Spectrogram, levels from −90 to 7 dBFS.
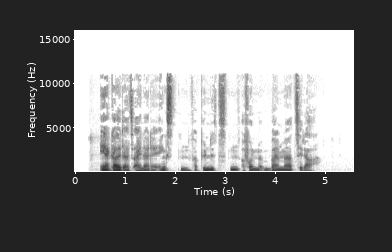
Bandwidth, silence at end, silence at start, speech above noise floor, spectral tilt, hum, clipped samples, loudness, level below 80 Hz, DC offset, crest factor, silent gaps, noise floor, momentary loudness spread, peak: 11.5 kHz; 0.85 s; 0.5 s; 54 dB; -5.5 dB/octave; none; under 0.1%; -23 LUFS; -52 dBFS; under 0.1%; 22 dB; none; -76 dBFS; 13 LU; -2 dBFS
